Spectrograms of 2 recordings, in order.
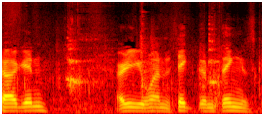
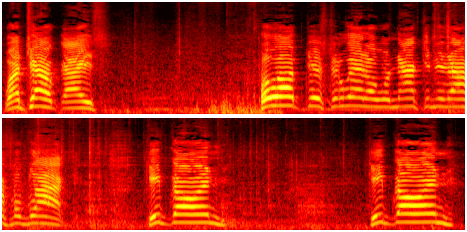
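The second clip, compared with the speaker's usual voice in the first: calling out; 11 semitones higher than usual. Real, not acted. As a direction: shout directions across the yard. Calling to driver from outside.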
